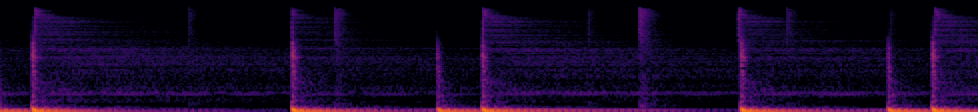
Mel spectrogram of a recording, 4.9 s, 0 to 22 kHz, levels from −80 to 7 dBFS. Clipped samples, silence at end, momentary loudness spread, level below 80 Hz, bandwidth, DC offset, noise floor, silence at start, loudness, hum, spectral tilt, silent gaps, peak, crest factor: under 0.1%; 0 s; 20 LU; -32 dBFS; 17 kHz; under 0.1%; -57 dBFS; 0 s; -34 LUFS; none; -5 dB/octave; none; -14 dBFS; 18 dB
